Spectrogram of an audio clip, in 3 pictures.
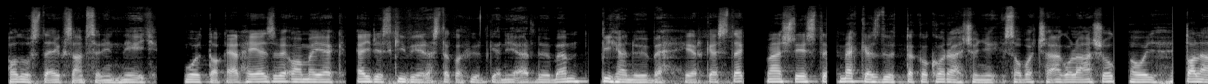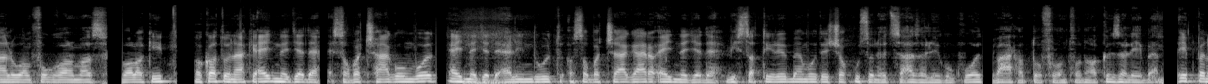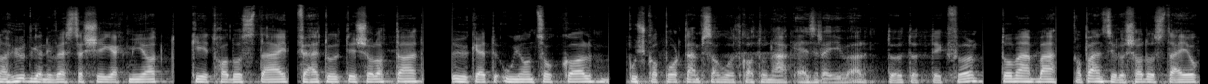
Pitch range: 105-120 Hz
